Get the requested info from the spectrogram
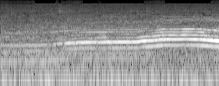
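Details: Female domestic cat in heat giving a single drawn-out, rising meow, harmonically rich and steady, climbing slightly in pitch toward the end.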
